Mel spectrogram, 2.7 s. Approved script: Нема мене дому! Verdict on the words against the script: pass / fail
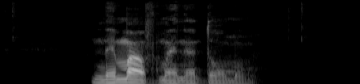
fail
